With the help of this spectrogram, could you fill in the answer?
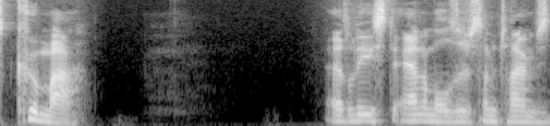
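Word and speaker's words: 熊: Kanji of the year is bear, and I think this is most often pronounced as kuma.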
